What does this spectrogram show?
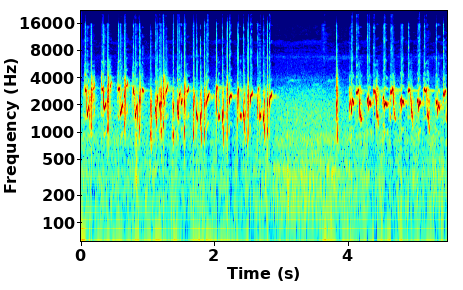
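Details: Fast chattering bulbul song, the 'ropel ngalas' style of the yellow-vented bulbul: a quick string of bright, looping chirps, a second's silence, then another even run of repeated slurred notes.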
